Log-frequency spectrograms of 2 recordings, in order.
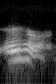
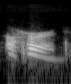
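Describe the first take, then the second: First: The name is pronounced the American way. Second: The name is pronounced the Irish way. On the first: This is how people in the country commonly say it. "here in America, people say Ahern" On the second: This is the original pronunciation of the name. "the name is an Irish name, and it is said Ahern"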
